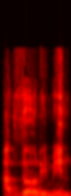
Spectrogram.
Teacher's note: alif lam syamsiyah karena tidak dibaca langsung masuk ke huruf berikutnya yaitu dandai dnya ada tasdidnya dnya dibaca dobel.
